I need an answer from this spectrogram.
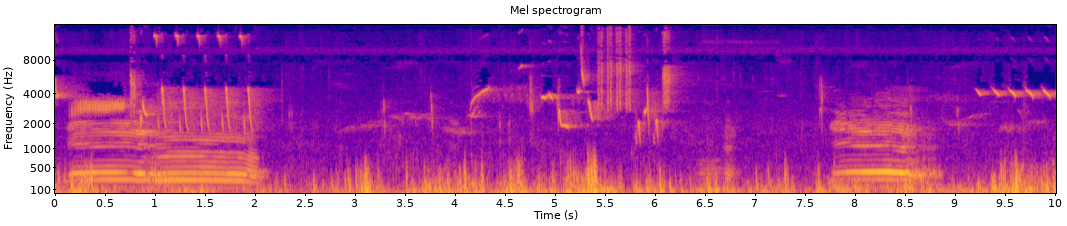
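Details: Cows in a herd playing together in green rice fields; two harmonic moos open the clip, a third near eight seconds, with bird chirps and whistles overhead and a steady low rumble underneath.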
